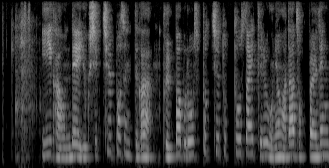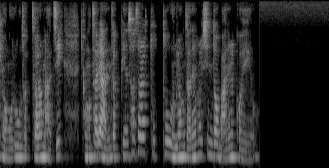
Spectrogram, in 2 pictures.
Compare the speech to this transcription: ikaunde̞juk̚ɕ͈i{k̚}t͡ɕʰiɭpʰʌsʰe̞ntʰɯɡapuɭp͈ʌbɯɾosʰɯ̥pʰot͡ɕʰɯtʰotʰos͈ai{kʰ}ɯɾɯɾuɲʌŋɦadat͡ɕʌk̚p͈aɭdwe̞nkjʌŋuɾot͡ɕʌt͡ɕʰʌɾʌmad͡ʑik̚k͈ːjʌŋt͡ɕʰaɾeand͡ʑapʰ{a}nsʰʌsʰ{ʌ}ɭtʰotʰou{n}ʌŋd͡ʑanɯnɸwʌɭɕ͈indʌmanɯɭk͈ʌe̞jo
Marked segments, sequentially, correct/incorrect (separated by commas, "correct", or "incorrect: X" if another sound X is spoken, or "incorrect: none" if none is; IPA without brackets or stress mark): incorrect: p̚, incorrect: tʰ, incorrect: i, correct, incorrect: ɲ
